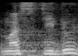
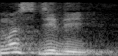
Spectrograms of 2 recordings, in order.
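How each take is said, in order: First: The word ends in a u vowel. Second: The word ends in an i vowel. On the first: The speaker calls it wrong. "juga salah" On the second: The speaker calls it right. "Di kasrah"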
